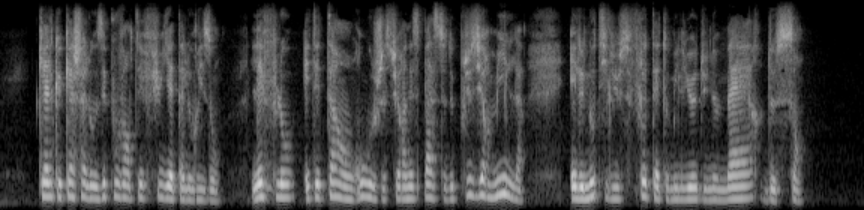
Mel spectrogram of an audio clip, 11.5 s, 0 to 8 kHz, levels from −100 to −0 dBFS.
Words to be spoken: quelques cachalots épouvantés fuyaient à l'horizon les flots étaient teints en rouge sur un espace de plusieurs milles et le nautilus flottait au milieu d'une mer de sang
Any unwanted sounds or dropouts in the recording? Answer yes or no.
no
